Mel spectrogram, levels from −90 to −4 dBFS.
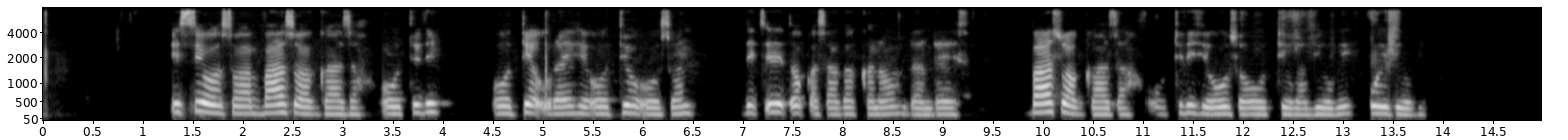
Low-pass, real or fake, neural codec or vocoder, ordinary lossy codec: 7.2 kHz; fake; autoencoder, 48 kHz, 128 numbers a frame, DAC-VAE, trained on Japanese speech; Opus, 64 kbps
